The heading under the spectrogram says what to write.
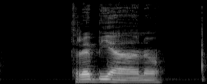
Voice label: "trebbiano", pronunciation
